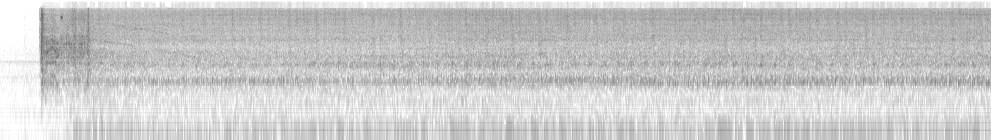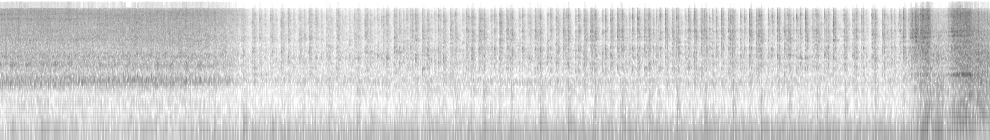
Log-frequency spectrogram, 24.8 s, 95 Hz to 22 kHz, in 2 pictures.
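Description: A 1968 Plymouth GTX muscle car engine cranks briefly and catches, then settles into a steady, rumbling idle that carries on alone, close to the microphone, for the rest of the stretch.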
